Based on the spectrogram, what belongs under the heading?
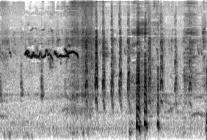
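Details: Home-bred black francolin (kala teetar) gives a rapid series of harsh, grating notes, about four per second, after a thin wavering whistle from another bird.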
